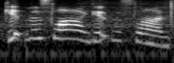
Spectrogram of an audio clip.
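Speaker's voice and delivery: high-pitched mock directing voice; imitating hurried stranger. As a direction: quote a man waving people along. Voices man ordering them into line.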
